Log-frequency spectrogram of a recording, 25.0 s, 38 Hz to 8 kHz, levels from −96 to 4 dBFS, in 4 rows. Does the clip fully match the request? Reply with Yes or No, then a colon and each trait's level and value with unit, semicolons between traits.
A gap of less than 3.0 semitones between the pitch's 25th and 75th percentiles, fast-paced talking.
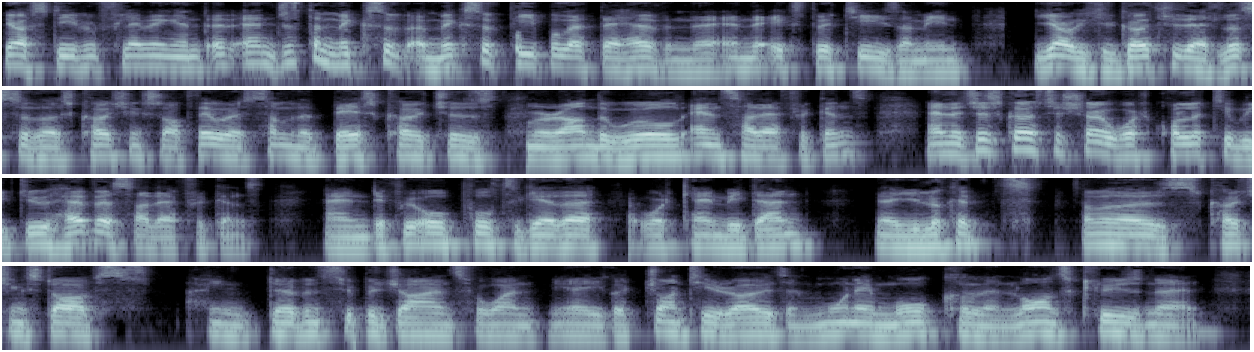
No: average, 3.3 semitones; fast, 250 wpm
